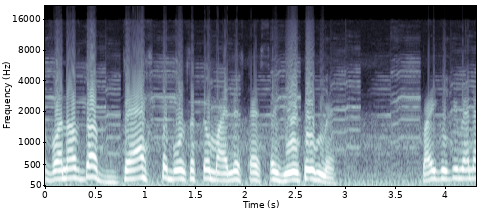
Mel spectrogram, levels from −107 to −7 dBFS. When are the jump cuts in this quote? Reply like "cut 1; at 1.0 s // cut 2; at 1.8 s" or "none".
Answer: none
